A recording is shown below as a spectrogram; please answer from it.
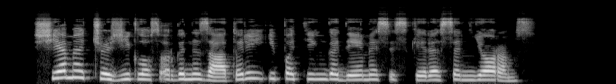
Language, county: Lithuanian, Klaipėda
